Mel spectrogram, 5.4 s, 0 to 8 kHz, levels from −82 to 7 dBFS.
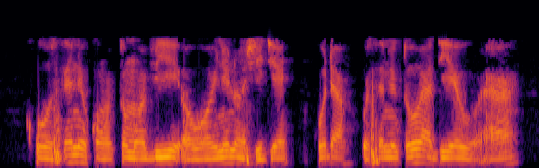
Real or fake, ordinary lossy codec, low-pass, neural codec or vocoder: real; AAC, 16 kbps; 7.2 kHz; none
